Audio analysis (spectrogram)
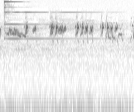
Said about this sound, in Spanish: Los pájaros cantan. The birds sing. They sing.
